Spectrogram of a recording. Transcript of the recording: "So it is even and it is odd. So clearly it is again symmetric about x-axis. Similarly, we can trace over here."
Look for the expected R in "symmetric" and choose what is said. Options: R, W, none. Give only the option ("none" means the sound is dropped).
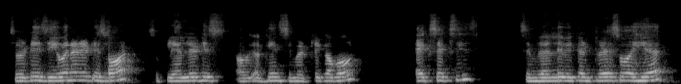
R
